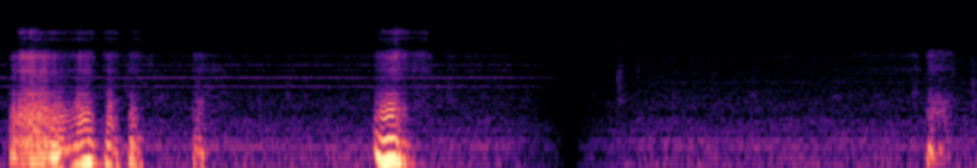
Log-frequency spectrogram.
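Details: Rin, a pet Cavalier King Charles Spaniel, a flat-nosed breed, snores while sleeping indoors: two loud rasping snores, the second near five seconds, then quiet breathing with a faint snort near the end.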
